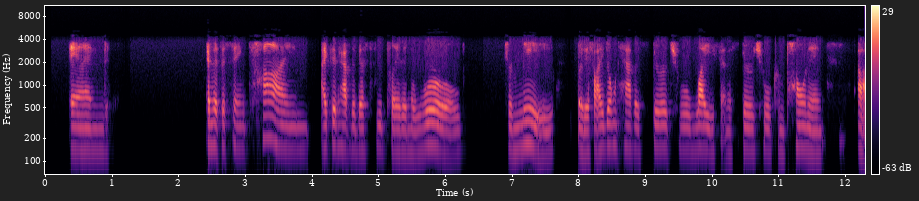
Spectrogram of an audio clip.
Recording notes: from the 100 Pounders Phone Meeting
